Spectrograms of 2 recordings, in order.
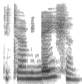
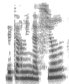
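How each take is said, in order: First: "determination" slow in English, NAY drawn out; slow teacher's "determination", peak on NAY; exaggerated English stress. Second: Said in the usual way. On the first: Shown as a demonstration. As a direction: swell on NAY in "determination", light "shun". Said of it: "je vais délibérément exagérer". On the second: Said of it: "uniquement prononcés en français".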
